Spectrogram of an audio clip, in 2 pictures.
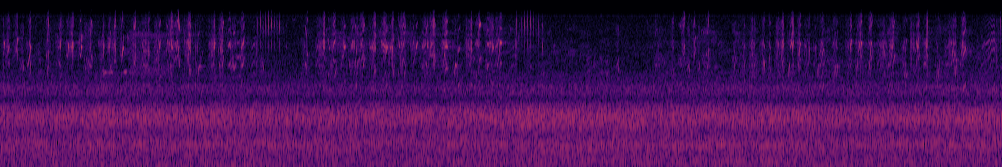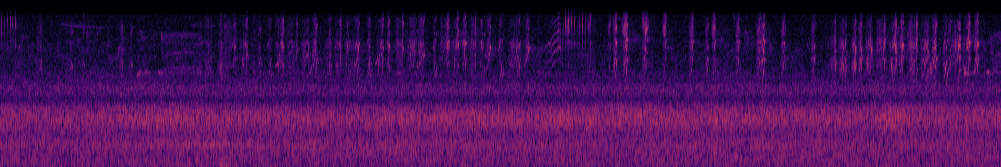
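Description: Small birds chirping in rapid runs, in bursts through the first several seconds and again over the last several seconds, over a steady background hum.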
